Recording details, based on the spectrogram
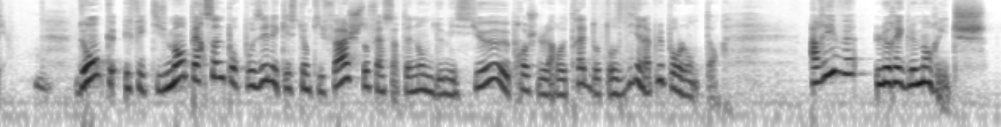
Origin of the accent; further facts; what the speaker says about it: France; au moins chez nous, en France.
